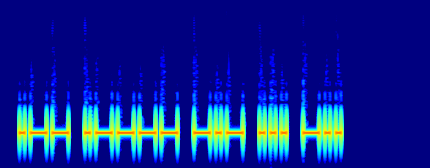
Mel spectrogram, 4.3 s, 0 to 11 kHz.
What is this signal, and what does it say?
Morse code, heard as a keyed tone, about 21 wpm, 700 Hz. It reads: W1KSD
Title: USA Callsign DE Callsign 22wpm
